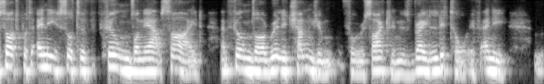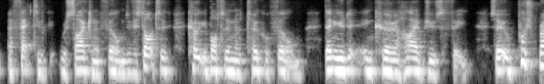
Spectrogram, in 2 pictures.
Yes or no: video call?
yes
